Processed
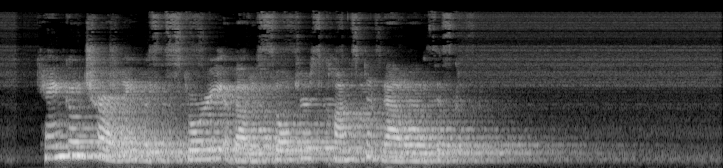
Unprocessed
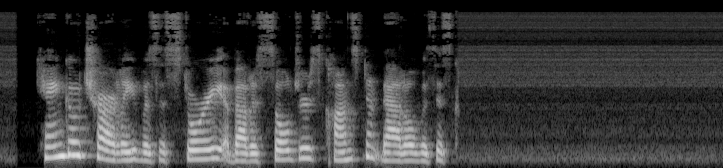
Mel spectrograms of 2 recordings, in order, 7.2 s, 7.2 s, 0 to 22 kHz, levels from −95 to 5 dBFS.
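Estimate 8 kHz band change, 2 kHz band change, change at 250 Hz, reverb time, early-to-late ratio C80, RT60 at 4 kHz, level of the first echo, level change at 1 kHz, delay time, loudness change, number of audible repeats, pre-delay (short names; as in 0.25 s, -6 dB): n/a, +2.5 dB, +3.0 dB, 2.5 s, 4.5 dB, 1.1 s, -12.0 dB, +4.0 dB, 0.231 s, +2.5 dB, 1, 5 ms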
